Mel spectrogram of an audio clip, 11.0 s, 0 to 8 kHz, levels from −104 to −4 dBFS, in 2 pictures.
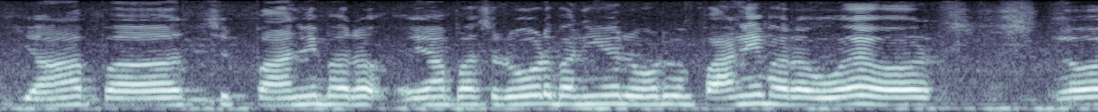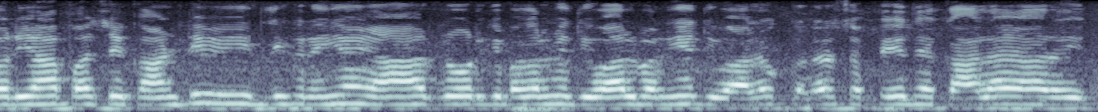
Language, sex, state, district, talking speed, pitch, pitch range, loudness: Hindi, male, Bihar, Araria, 225 wpm, 210 Hz, 200-220 Hz, -17 LUFS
